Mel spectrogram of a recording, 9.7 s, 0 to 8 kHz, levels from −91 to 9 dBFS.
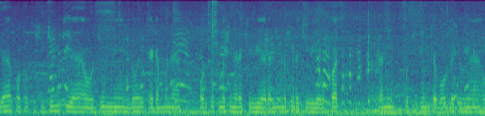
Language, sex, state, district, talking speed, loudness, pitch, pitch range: Rajasthani, male, Rajasthan, Churu, 210 wpm, -16 LUFS, 115 Hz, 110-120 Hz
